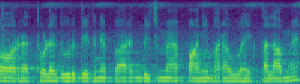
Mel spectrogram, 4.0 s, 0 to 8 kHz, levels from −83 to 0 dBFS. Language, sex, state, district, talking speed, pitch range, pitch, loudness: Hindi, male, Bihar, Samastipur, 210 wpm, 115-120 Hz, 115 Hz, -16 LUFS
